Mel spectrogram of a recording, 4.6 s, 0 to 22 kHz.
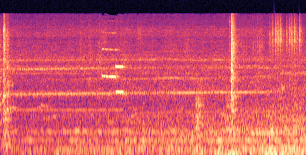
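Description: Toyohashi Railway T1000 'Hot Tram' low-floor tram pulling away: the motor hum and running noise grow steadily louder as it gathers speed, with a few sharp clicks, one at the start and two about three seconds in.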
